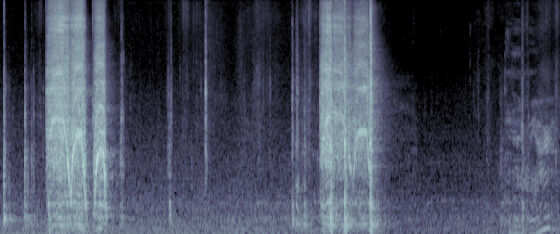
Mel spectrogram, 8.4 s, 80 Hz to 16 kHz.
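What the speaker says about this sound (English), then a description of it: "they're both started in. Let's snug them up." A power tool snugs up mounting bolts on a mud flap of a 2015-2020 Ford F-150, two short loud whirring bursts separated by quiet clicks and handling noises, close up, with a voice briefly heard.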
